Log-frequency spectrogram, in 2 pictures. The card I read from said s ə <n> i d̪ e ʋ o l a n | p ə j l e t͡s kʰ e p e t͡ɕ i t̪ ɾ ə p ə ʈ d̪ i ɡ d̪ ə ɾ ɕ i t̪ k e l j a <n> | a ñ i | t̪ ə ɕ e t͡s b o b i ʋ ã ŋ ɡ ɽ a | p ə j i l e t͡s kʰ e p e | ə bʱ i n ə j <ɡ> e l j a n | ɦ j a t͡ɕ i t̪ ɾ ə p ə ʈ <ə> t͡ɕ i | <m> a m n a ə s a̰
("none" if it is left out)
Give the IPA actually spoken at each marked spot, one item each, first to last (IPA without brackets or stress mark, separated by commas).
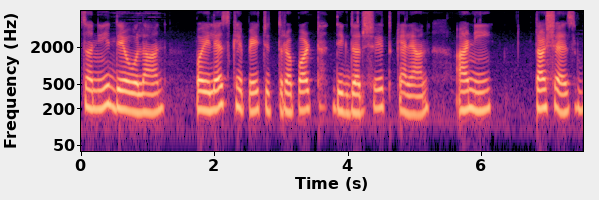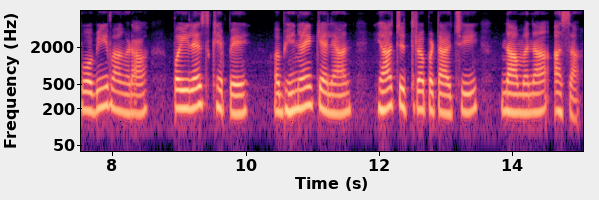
n, n, k, a, n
